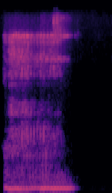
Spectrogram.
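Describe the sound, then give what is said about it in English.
An elephant's quiet rumbling contact call, the audible upper harmonics of a deep infrasonic call: a single steady low rumble lasting about a second, then cutting off into silence. “it's a quiet rumbling contact call. You're hearing the upper harmonics of a deep infrasonic call, which is traveling through the air and through the land, through the ground.”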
